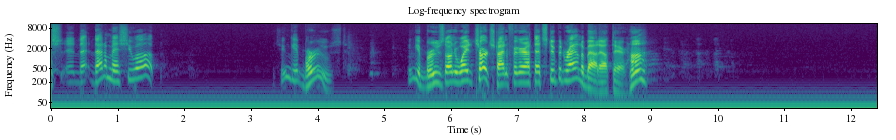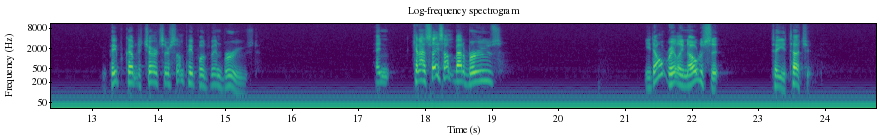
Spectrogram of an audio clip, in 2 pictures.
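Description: A man preaches with animation through a microphone, pausing between phrases.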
